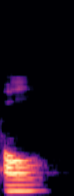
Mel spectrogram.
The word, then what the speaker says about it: Om: So this mantra, Om, is pronounced in one breath.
